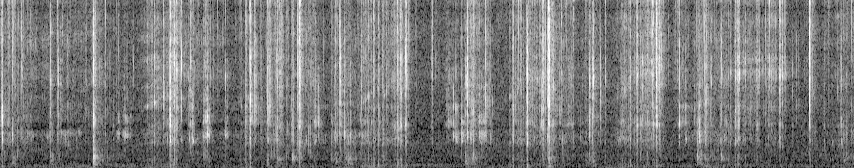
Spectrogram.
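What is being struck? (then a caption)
Soap bar. A palm-sized, solid bar of dried pink and purple Dalan soap is held in the hand while a utility knife blade shaves and scrapes curls off its corner. A quiet, bright, dry run of crisp scratching and crackling sounds follows, with many short, sharp snaps and almost no low end.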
